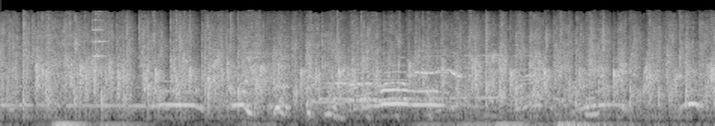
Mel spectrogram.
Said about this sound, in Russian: Описывая обстановку, мы сидим в одном из самых больших студий Бушхауса, два этажа под землей. У нас сегодня публика, оркестр. Приветствуем группу, и публика заявит о своем присутствии громкими аплодисментами.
